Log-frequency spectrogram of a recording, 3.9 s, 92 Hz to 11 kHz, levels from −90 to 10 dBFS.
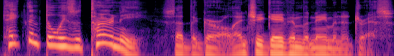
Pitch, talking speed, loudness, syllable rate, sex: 140 Hz, 245 wpm, -17 LUFS, 5.0 syllables/s, male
